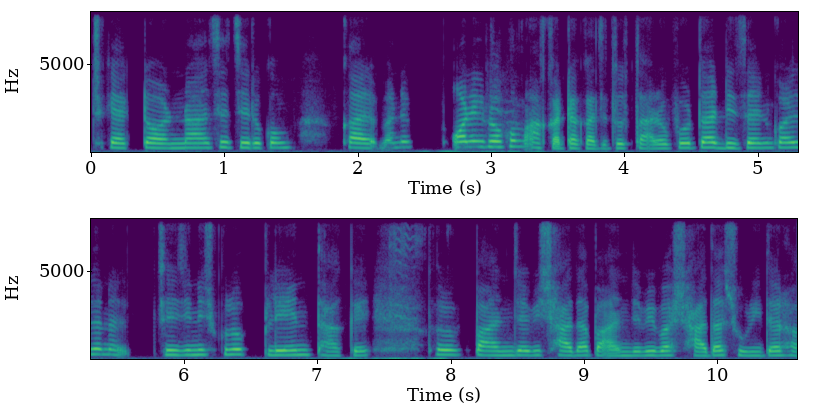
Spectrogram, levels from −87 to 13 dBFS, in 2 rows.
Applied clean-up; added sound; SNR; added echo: neural diffusion model UNIVERSE++.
